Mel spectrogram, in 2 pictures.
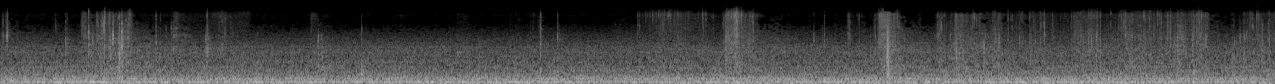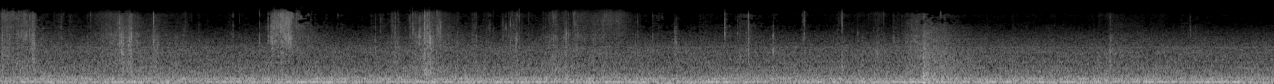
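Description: Paper slides and taps on a tabletop.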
